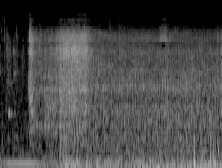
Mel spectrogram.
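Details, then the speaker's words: Newly bought Volkswagen with transaxle, just fitted with a battery: brief crank, then the engine catches at once and settles into a steady low clatter; clean, healthy start, though clutch is suspected worn. "We pretty much threw a battery in it and now it's running."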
